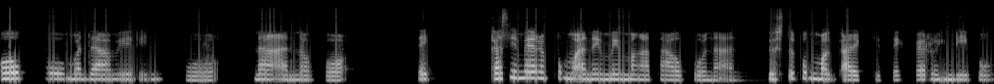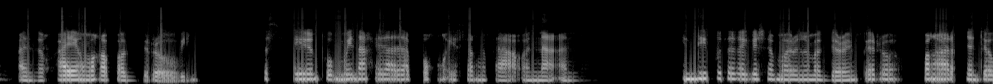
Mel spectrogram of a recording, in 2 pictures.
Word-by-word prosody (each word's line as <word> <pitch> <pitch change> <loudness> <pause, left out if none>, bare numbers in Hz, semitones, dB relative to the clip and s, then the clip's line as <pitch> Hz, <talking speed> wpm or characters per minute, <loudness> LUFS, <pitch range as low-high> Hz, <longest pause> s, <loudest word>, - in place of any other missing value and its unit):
Opo, 265 -1 +5
madami 240 -1 +1
rin 235 0 -8 0.2
po 195 0 -4 0.3
na 230 -1 +3
ano 215 -1 -1
po 195 0 +1 0.8
like - - +1 0.5
kasi 270 +4 +5
meron 295 -1 +7
pong 285 -2 -1
ano, 245 -2 +5
eh, 235 - +1
may 235 0 +4
mga 225 -1 +2
tao 210 -1 0
po 205 - -5
na 195 0 -4
ano, 190 - -16 0.2
gusto 240 +1 0
pong 280 -1 +1
mag-architect, 210 -4 +1
pero 220 +2 -1
hindi 225 -1 +1
po 215 -1 -6 0.2
ano, 185 -1 -4 0.2
kayang 210 0 +5
makapag-drawing. 190 -1 -2 0.7
Ta's - - -10 0.2
ayun 245 +1 +3
po, 220 +1 -4
may 240 +1 0
nakilala 235 -2 0 0.2
po - - -3
akong 230 0 -9
1 210 0 -7 0.2
tao 190 -1 -3 0.2
na 190 0 0
ano, 180 0 -8 1.0
hindi 250 +2 +4
po 270 - -3
talaga 245 -2 -1
siya 235 -1 -4
marunong 220 -1 0
mag-drawing, 200 -1 -1
pero 235 0 -3 0.2
pangarap 240 -1 +1
niya 220 -1 0
230 Hz, 145 wpm, -24 LUFS, 210-245 Hz, 1.0 s, meron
